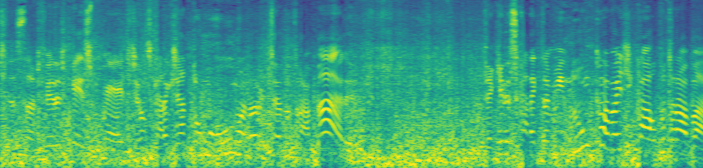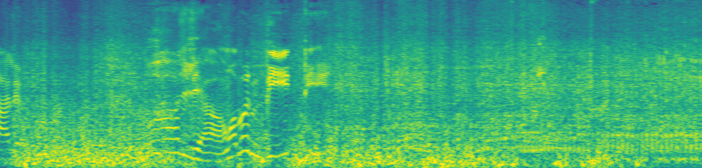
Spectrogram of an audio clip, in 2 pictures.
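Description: Wind rushes loudly past while riding.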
